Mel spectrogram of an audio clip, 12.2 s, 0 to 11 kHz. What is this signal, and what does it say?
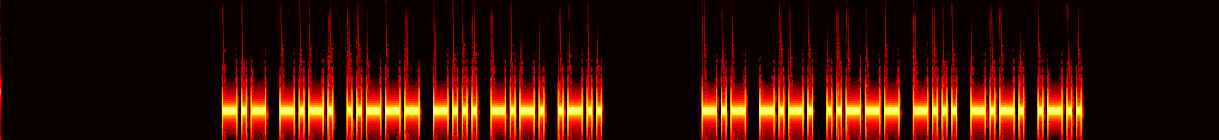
Morse code, heard as a keyed tone, about 25 wpm, 700 Hz. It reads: KC2BCL KC2BCL
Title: USA Call Signs - 6 Characters - Repeated 2x - 25wpm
